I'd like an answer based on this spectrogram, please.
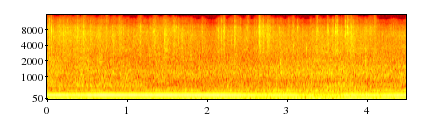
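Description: Steady low hum of a passenger train carriage's on-board equipment, heard from inside the carriage while the train stands at the platform, with no rolling or track noise.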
